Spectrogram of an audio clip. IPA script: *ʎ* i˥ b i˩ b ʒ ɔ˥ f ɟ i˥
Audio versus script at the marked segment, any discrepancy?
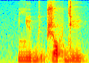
no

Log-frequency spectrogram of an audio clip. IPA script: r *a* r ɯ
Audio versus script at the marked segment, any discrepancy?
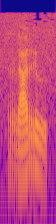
no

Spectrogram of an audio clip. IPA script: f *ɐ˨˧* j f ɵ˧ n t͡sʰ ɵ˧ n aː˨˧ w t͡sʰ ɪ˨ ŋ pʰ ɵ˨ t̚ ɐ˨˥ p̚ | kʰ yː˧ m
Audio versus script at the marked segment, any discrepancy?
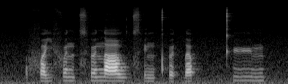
no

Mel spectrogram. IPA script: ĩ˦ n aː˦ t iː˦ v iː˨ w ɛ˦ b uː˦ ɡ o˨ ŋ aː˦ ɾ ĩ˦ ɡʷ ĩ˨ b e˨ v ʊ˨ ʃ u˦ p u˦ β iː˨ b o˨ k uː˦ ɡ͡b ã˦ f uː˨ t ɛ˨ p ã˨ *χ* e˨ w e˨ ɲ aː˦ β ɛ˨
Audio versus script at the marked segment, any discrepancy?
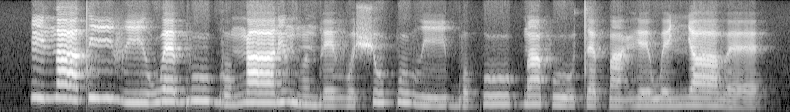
yes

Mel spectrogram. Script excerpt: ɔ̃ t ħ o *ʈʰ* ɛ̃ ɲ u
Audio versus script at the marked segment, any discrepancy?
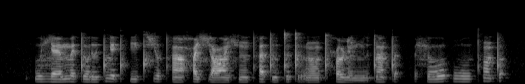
yes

